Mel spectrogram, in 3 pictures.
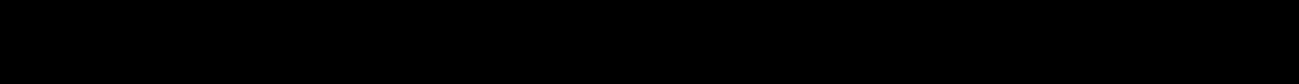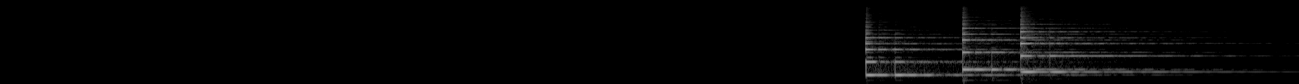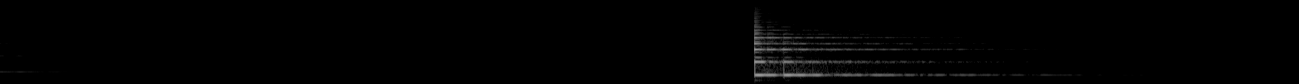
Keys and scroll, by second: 10.4 ctrl+x.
